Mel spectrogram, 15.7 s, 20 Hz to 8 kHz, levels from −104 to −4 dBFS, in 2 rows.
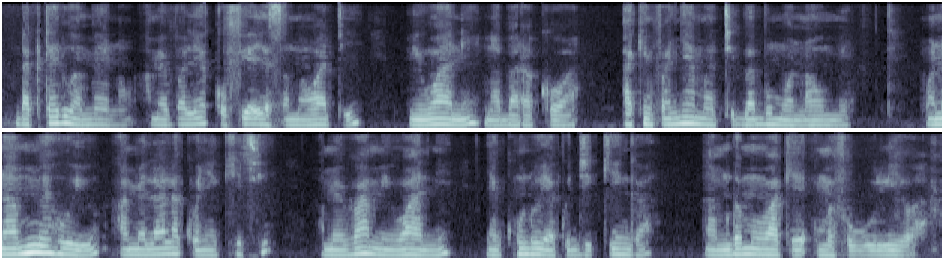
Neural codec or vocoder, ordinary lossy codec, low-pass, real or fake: none; AAC, 32 kbps; 7.2 kHz; real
